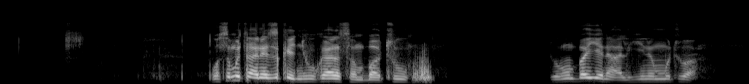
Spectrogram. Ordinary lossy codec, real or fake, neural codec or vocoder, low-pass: none; real; none; 7.2 kHz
